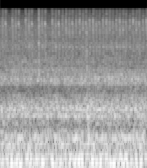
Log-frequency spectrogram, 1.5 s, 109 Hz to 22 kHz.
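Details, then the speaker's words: 2012 Toyota Corolla 4-cylinder, rough running with P0300 misfire: lumpy idle with uneven stumble; unplugging coils shows little rpm change on cylinder three, a failed ignition coil, replaced along with all four spark plugs. "okay just reconnected my mic and our misfire persists and there it is barely any rpm change"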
